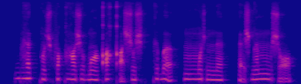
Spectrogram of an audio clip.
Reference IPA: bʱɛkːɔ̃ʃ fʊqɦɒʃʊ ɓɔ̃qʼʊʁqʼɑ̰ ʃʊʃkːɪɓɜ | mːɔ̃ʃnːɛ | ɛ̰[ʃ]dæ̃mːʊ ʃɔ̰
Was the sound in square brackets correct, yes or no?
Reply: yes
